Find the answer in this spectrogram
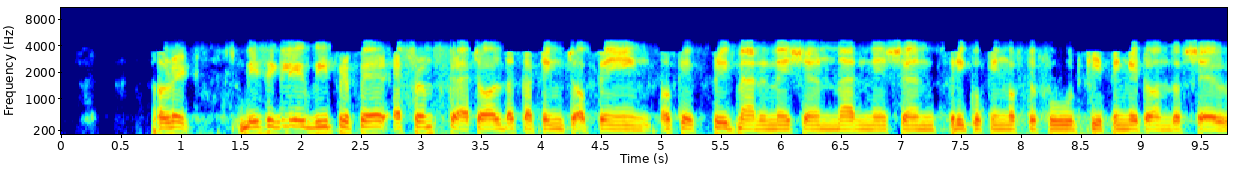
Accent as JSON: {"language": "English", "town": "Bareilly", "region": "Uttar Pradesh", "country": "India", "moved": "as an adult", "lives_now": "Hyderabad, India", "said": "I belong to Uttar Pradesh. I belong to the city Bareilly"}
